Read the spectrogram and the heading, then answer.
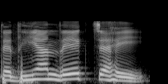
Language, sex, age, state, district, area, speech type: Maithili, female, 45-60, Bihar, Begusarai, rural, spontaneous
